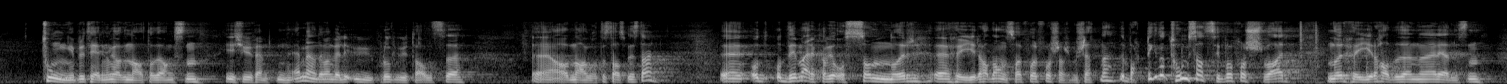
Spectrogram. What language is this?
Norwegian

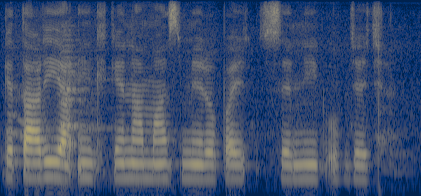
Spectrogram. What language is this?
Maithili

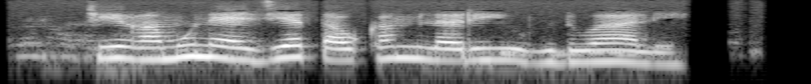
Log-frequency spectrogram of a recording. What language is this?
Pashto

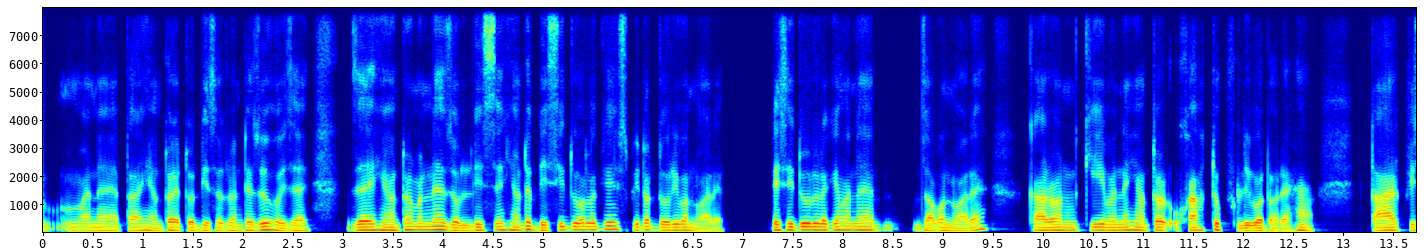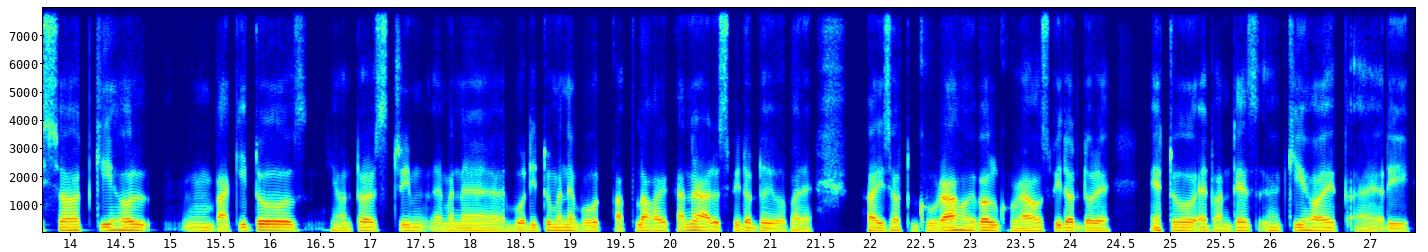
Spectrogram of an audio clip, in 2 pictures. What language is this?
Maria (India)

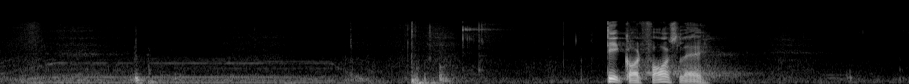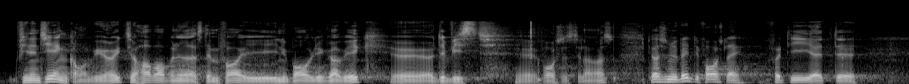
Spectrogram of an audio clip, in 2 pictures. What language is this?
Danish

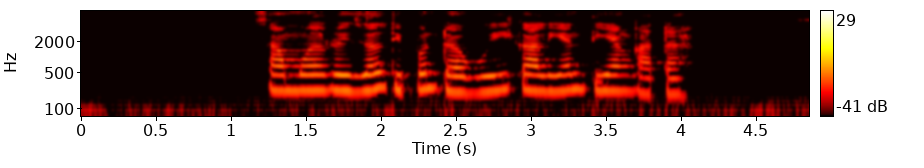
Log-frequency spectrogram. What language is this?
Javanese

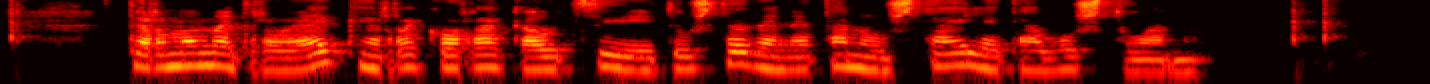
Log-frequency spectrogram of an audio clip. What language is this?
Basque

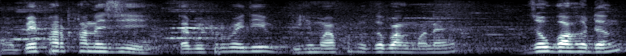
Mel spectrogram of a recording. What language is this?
Bodo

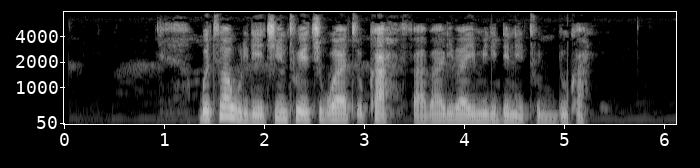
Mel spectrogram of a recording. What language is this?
Ganda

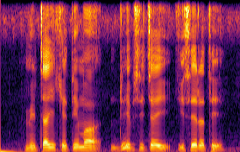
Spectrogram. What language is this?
Chhattisgarhi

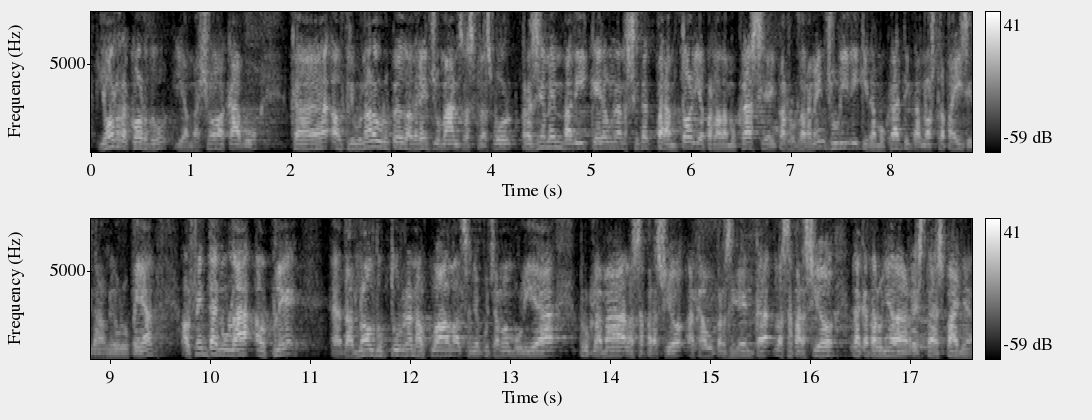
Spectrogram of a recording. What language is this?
Catalan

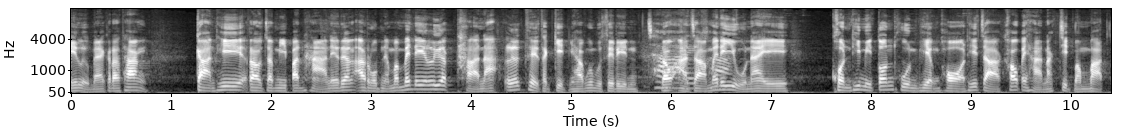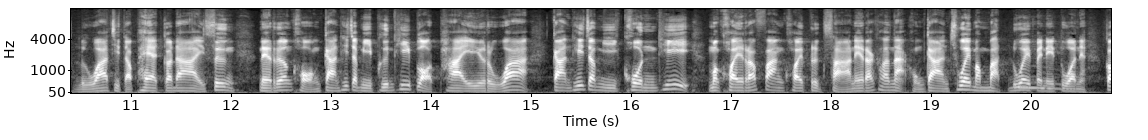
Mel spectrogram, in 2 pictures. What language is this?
Thai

